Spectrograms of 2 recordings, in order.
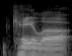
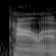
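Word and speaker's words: Calla: And you know, Ren dies at the end and Kayla uh after that returns to Toronto. Kala, whatever.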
